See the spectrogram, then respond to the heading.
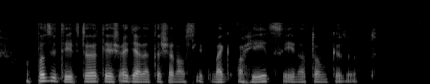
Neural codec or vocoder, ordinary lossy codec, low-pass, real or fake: codec, 16 kHz, 4 kbps, FunCodec, trained on LibriTTS, 50 frames a second; Opus, 24 kbps; 7.2 kHz; fake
